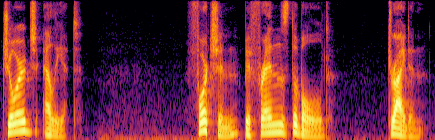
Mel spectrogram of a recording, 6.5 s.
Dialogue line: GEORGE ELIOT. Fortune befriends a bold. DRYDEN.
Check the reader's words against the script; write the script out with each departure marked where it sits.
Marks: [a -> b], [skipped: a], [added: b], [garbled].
GEORGE ELIOT. Fortune befriends [a -> the] bold. DRYDEN.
